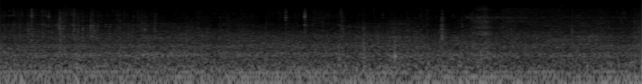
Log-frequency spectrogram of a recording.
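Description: Wind rumbling and gusting on a lavalier microphone's furry windscreen as the rider pedals a bicycle into a headwind, with road noise from the bike and a few faint clicks.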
